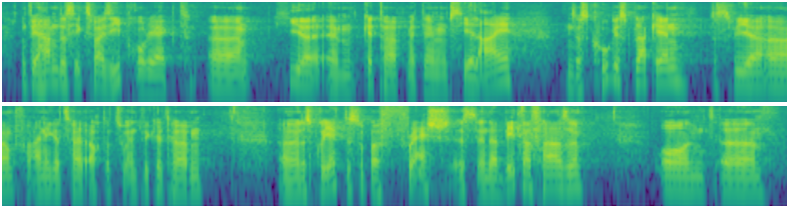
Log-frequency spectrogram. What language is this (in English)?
German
